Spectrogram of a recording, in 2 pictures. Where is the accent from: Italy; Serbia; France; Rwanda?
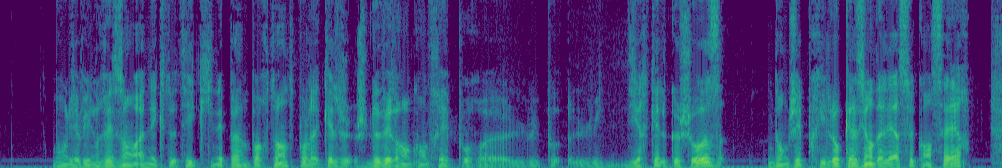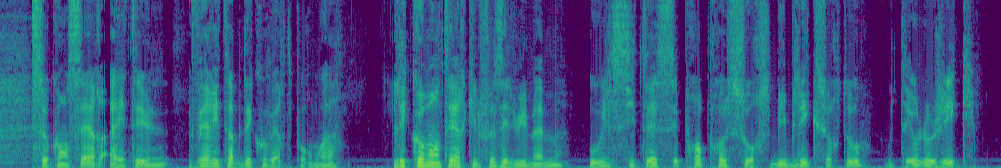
France; also born or lived in Kolkata; je suis né donc en Inde, à Calcutta, après la guerre. Je n'y suis resté que 6 mois. Mes parents ensuite, depuis 1948, ont voulu s'établir en Europe, mais ils ont choisi de s'établir en France, où j'ai grandi.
